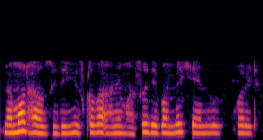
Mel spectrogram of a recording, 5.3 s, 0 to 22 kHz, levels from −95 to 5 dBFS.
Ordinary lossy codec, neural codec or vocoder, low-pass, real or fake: none; none; 3.6 kHz; real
